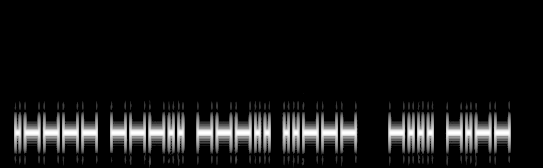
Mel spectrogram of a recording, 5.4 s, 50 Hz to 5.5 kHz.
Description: Morse code, heard as a keyed tone, about 25 wpm, 600 Hz. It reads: 1882 BY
